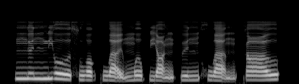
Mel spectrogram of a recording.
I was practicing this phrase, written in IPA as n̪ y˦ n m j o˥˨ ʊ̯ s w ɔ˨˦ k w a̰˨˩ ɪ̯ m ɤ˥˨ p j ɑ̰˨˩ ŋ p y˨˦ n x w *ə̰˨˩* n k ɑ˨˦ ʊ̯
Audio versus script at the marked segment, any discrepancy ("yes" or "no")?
yes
